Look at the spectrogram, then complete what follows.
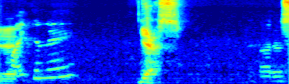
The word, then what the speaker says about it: Mycenae: turns into a war machine, and nobody wants to fuck with Mycenae. It's pronounced And, Mycenae? Yes, I thought it was C's are like hard K's in ancient Greek.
